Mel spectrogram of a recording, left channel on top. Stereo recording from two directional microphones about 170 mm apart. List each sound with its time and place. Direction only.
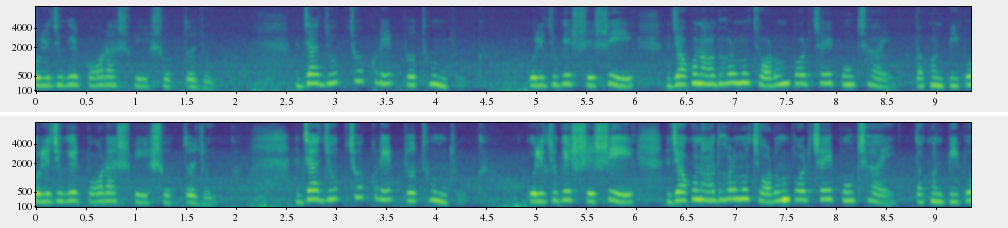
0.0 s speech: 55° right (ahead or behind)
